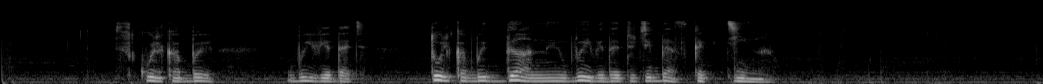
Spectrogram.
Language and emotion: Russian, angry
